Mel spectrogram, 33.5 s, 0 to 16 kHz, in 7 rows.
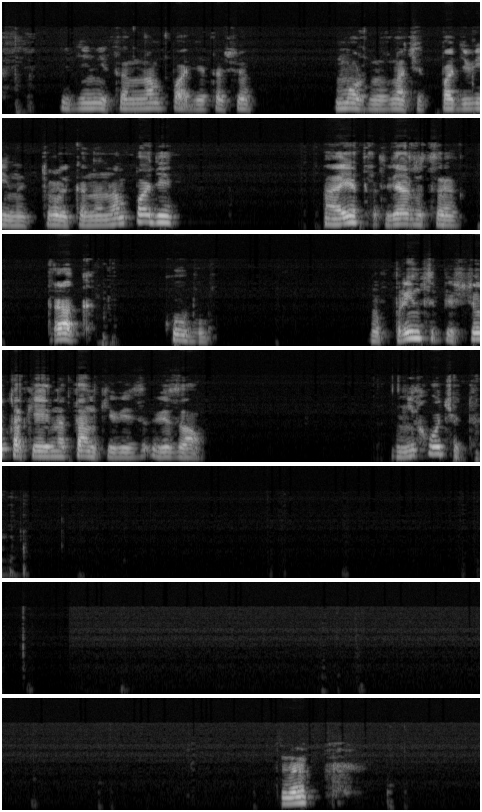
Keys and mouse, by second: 0.2 KP_1, 1.4 click, 1.7-3.8 drag, 4.7 KP_3, 10.6 ctrl+p, 15.2-18.3 drag, 19.2 ctrl+z, 23.8 shift+click, 24.6 ctrl+z, 27.4 shift+click, 31.4 click.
